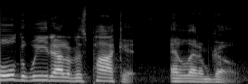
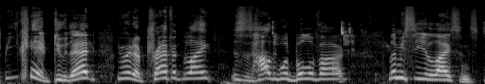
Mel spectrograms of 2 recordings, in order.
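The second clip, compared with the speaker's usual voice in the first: lightly voiced cop; 9 semitones higher than usual. Cop scolding Jay.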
